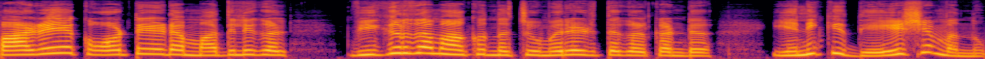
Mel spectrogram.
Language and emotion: Malayalam, angry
